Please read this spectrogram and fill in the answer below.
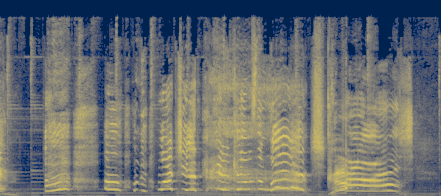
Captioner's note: throat clearing; gasps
